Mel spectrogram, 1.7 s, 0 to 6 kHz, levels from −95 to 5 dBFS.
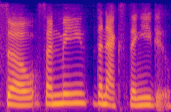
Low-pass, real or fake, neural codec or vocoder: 5.4 kHz; fake; codec, 16 kHz in and 24 kHz out, 0.9 kbps, LongCat-Audio-Codec, four codebook decoder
